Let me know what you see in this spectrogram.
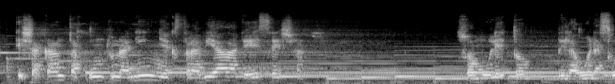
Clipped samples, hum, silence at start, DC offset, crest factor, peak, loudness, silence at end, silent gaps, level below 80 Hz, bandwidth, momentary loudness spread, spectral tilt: under 0.1%; none; 0 s; under 0.1%; 12 dB; 0 dBFS; -11 LUFS; 0 s; none; -46 dBFS; 11.5 kHz; 9 LU; -3 dB/octave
